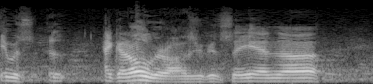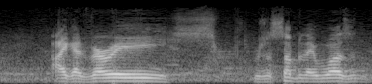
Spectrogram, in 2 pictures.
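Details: Woman with aphasia after stroke, initially told she would not speak again, now reading and writing but with persisting word-finding difficulty; aphasia.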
